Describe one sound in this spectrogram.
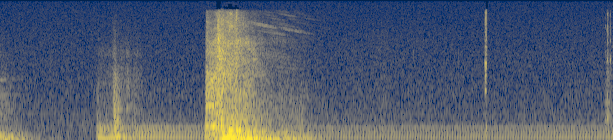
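Soft steady music plays.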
